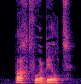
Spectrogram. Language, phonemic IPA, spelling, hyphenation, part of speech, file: Dutch, /ˈprɑxtˌfoːr.beːlt/, prachtvoorbeeld, pracht‧voor‧beeld, noun, Nl-prachtvoorbeeld.ogg
- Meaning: great example, very illustrative example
